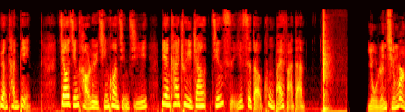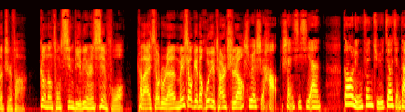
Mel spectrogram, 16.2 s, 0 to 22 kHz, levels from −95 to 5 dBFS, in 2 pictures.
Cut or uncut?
cut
